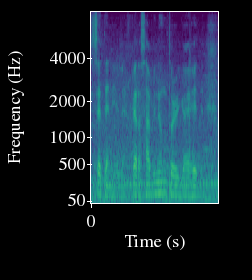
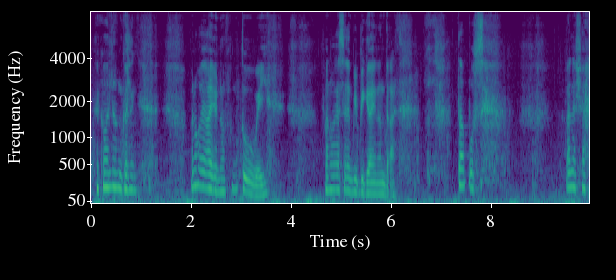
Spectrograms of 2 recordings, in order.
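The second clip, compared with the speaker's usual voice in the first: winded from climbing, higher pitched; out of breath; 6 semitones higher, 5 dB quieter than usual. Real, not acted. Solo traveler wondering at the uphill houses, out of breath. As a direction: puff through it between uphill steps. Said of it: "hinihingal ako. Uphill kasi siya".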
